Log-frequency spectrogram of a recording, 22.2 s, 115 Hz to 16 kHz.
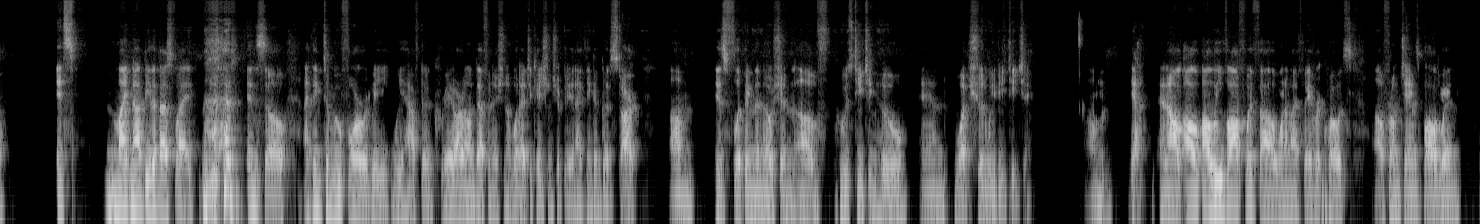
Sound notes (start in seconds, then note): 3.0 laughter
